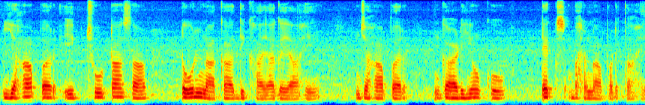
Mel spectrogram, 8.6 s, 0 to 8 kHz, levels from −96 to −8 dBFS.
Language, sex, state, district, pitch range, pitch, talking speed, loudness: Hindi, male, Madhya Pradesh, Dhar, 100-110 Hz, 105 Hz, 125 wpm, -19 LUFS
